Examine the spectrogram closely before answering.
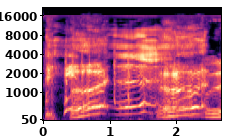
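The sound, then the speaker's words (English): Gagging from the burning heat of very spicy food: one loud, strained, groaning vocal sound that holds for nearly three seconds, its pitch wavering up and down with a rough, throaty edge. “It's like it's so hot that it's hard to breathe. Yeah, it takes your breath away, gagging, right? You start gagging.”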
